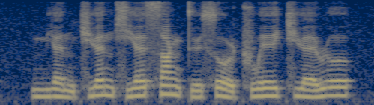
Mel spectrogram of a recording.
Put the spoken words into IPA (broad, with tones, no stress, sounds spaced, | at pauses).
m j ɛ˨˩ n t͡ɕ ɥ ɛ˥˩ n ɕ j ɛ˥ s ɑ˥˩ ŋ t̪ y˧˥ s o˨˩ ʊ̯ ʈ͡ʂ w e˥ ɪ̯ t͡ɕ ɥ ɛ˧˥ ɻ ɤ˥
